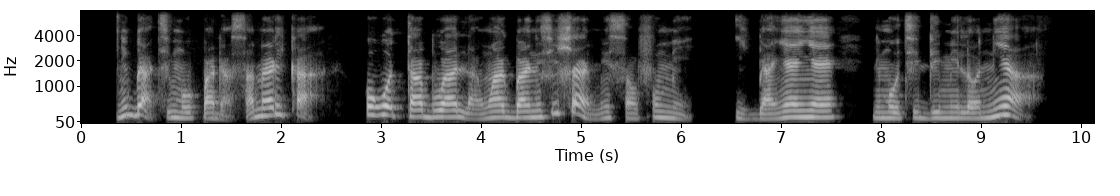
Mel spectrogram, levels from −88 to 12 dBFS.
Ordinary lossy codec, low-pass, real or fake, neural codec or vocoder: Opus, 32 kbps; 7.2 kHz; real; none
